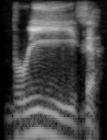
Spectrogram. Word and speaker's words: breathe: two things happen um we change the vowel sound and we also change the th to a voice th so breath breathe teeth teas uh a baby teas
